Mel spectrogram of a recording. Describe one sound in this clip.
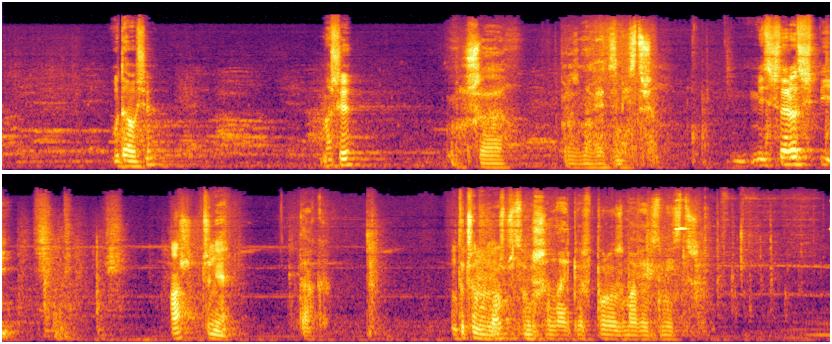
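A second man answers in a quiet, firm voice.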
